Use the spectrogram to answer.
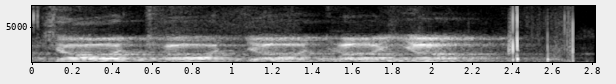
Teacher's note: इसके बाद दूसरे स्थान पर दूसरा वर्ग है च वर्ग और च वर्ग का उच्चारण च, छ, ज, झ, ञ तालु से होता है और तालु से होने के कारण इन वर्णों को तालव्य कहते हैं। और चूंकि थोड़ा संघर्ष भी होता है, इसलिए इन्हें तालव्य संघर्षी कहते हैं।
